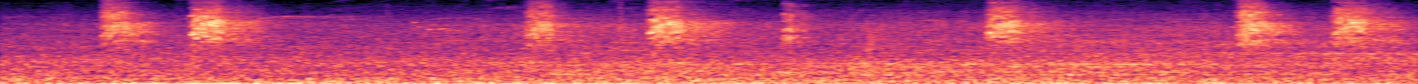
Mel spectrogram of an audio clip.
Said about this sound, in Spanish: Las primeras eran ejemplares de la inmensa colonia de cotorras argentinas que se ha afincado en la mediterránea ciudad de Barcelona.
